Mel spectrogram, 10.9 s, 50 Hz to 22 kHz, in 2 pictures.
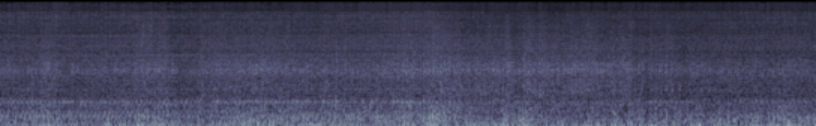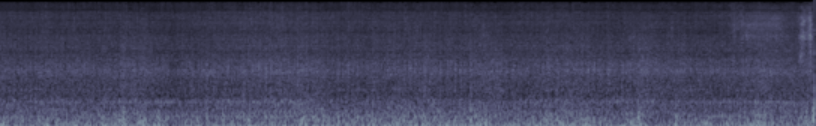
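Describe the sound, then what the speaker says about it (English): Strong, steady wind buffeting the microphone while riding a Royal Enfield Himalayan 411 motorcycle on a hot day, a constant loud low roar with no let-up throughout. "as you can probably hear, it's very windy again today"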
